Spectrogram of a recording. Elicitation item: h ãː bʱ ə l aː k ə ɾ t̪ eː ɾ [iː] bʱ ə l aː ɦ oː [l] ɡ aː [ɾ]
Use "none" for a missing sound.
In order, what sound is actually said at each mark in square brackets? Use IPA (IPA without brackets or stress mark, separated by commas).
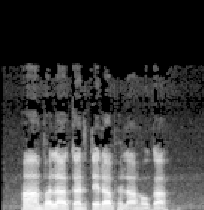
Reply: aː, none, none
